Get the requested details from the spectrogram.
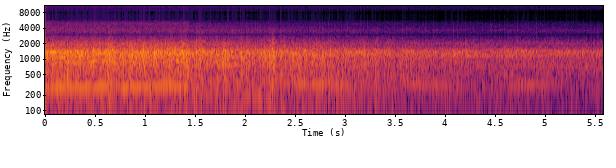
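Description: A motorcycle engine hums and quiets as the motorcycle slows down.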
